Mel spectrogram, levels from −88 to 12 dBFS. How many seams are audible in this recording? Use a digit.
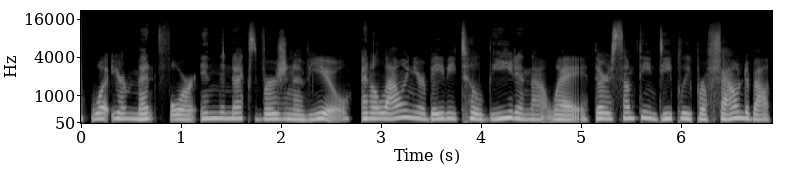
1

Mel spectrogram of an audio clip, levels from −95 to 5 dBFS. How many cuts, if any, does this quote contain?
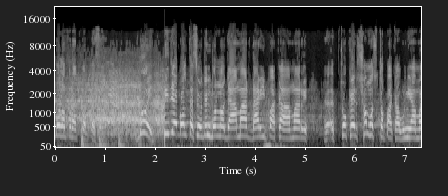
1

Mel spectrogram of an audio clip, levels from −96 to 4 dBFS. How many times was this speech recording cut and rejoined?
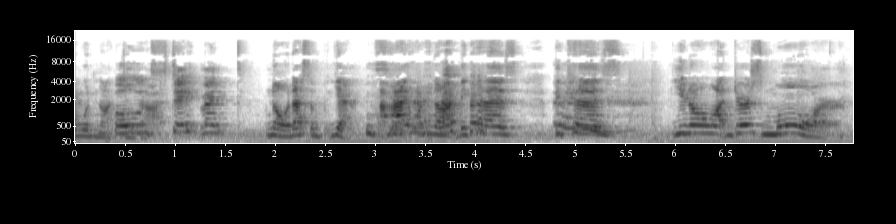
0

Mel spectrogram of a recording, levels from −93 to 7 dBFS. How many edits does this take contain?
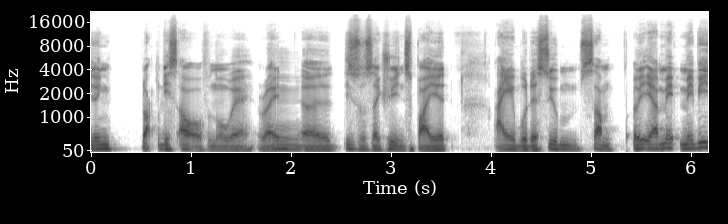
1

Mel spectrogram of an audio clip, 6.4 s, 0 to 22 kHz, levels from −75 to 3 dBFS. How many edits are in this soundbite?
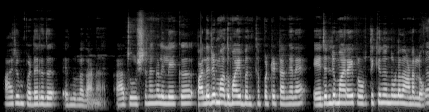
1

